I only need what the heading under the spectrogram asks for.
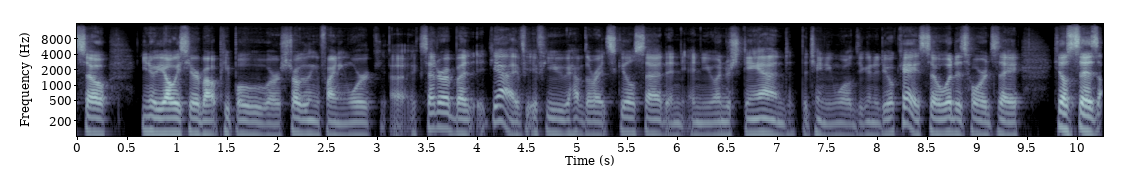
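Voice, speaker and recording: A Vietnam-born man hosts a casual political commentary channel, talking straight to camera, rambling with lots of fillers and reading viewer comments aloud. His voice is lowish and a little mellow.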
